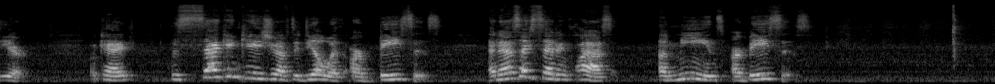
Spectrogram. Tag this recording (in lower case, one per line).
speech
